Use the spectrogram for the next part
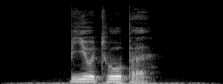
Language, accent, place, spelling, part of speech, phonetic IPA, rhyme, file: German, Germany, Berlin, Biotope, noun, [bioˈtoːpə], -oːpə, De-Biotope.ogg
- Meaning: nominative/accusative/genitive plural of Biotop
